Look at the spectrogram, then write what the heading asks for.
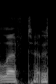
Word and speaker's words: lieutenant: What about left tenant? That's just how the British say lieutenant. Well, that's it. I say it the British way.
